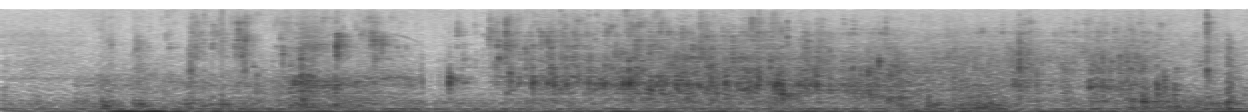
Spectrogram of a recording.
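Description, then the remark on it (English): More water is poured over steaming coffee grounds, trickling and pouring steadily with scattered drips and small splashes over a continuous liquid hiss; no one speaks. “You know, if we pour some more water on it, make that last little bit.”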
